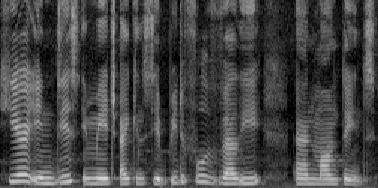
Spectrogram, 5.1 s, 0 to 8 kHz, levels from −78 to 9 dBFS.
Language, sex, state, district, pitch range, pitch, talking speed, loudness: English, female, Nagaland, Kohima, 205-280 Hz, 220 Hz, 130 wpm, -17 LUFS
